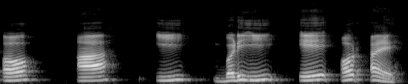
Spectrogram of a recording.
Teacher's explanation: वो है अ, आ, ई, बड़ी ई, ए और ऐ। जब आप इन 6 वर्डों का उच्चारण करते हैं तो आपकी मुख की जो ओठ की आकृति है वो क्या है? गोल नहीं होती है। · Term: अवृतमुखी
